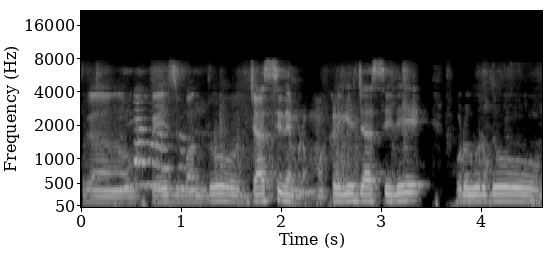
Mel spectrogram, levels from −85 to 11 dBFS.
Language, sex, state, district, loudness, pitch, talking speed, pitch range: Kannada, male, Karnataka, Bellary, -25 LUFS, 140 Hz, 145 wpm, 130-145 Hz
